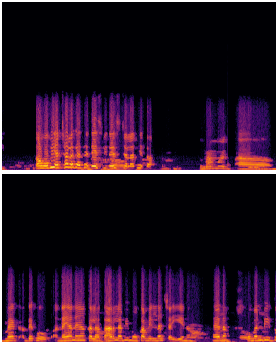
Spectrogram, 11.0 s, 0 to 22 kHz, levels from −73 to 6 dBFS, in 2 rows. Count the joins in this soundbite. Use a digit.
1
